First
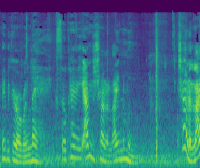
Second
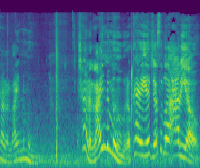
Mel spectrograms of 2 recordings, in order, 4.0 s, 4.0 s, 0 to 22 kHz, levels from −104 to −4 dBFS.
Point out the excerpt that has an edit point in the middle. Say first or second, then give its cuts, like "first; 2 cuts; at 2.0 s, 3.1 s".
second; 1 cut; at 3.0 s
